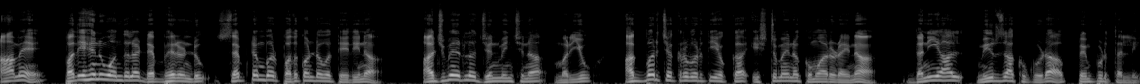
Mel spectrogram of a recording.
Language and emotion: Telugu, neutral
